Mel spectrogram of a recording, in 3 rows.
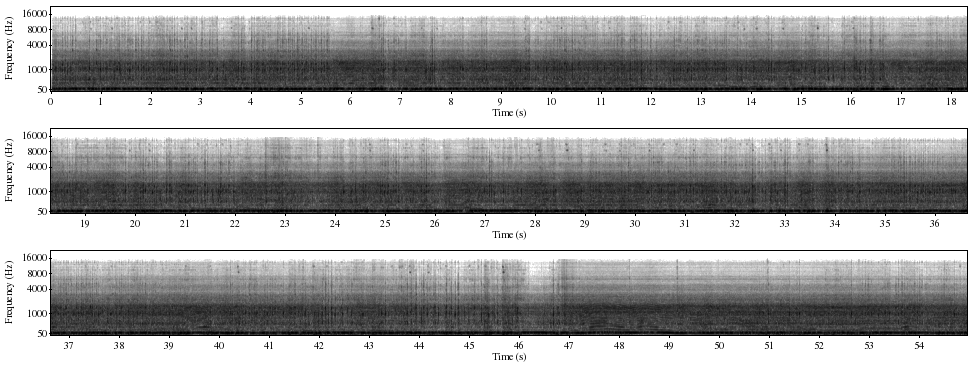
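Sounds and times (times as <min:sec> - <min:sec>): race car engine droning: 0:00.0 - 0:54.9.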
